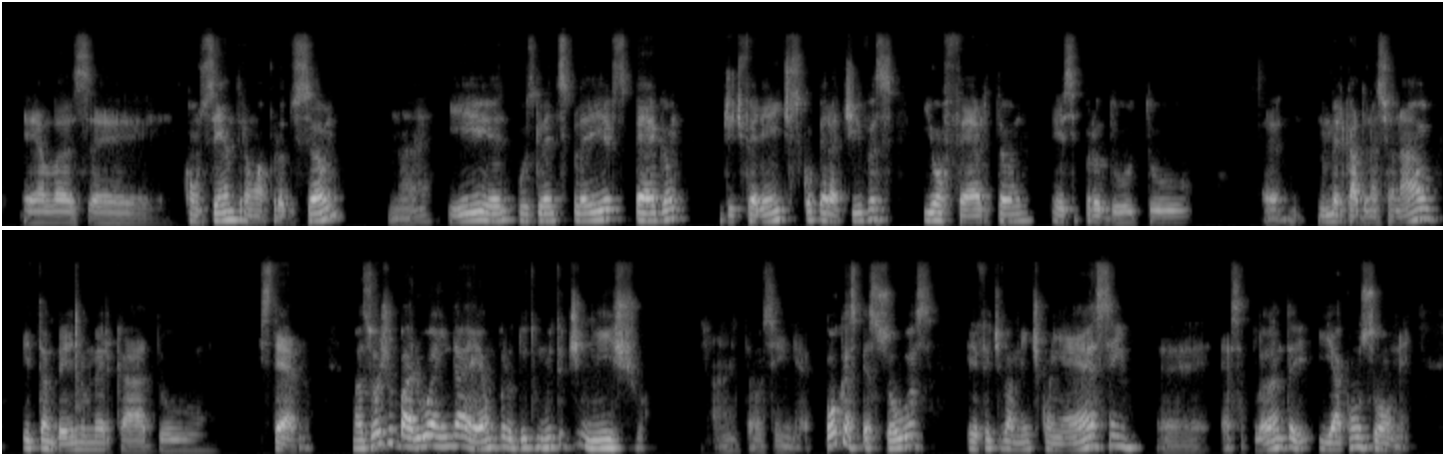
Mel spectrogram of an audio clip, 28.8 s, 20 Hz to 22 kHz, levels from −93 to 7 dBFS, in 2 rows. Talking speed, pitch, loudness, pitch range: 110 wpm, 135 Hz, -33 LUFS, 110-160 Hz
